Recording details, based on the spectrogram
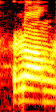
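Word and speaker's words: wrong: अब जब भी डब्ल्यू आर साथ में हो तो डब्ल्यू को नहीं पढ़ा जाता, जैसे कि रैप, रैप मीन्स होता है लपेटना, रॉन्ग, रॉन्ग मीन्स गलत, इसमें हम डब्ल्यू को नहीं पढ़ रहे हैं।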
